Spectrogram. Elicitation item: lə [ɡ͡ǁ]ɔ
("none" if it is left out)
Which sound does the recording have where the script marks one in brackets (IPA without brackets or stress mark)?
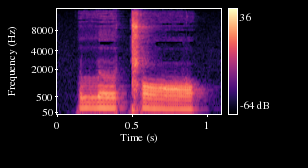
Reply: ǁ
